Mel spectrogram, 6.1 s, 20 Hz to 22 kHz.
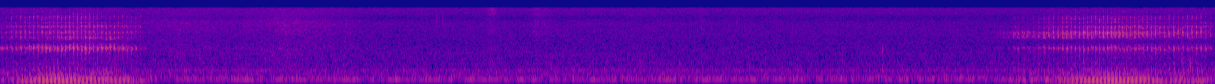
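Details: Two short, rough snores about five seconds apart, roughly 12 a minute, with quiet breathing between, from a sleeping dog; snoring.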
